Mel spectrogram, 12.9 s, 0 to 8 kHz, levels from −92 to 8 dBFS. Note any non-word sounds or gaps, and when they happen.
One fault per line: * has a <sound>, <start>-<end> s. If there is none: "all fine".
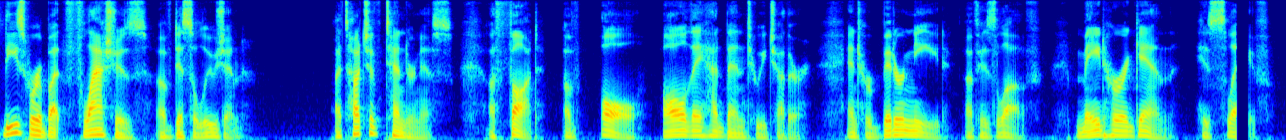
* has a dropout, 12.4-12.5 s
